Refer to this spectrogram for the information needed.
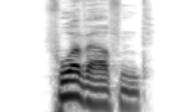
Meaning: present participle of vorwerfen
- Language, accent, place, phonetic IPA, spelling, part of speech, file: German, Germany, Berlin, [ˈfoːɐ̯ˌvɛʁfn̩t], vorwerfend, verb, De-vorwerfend.ogg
